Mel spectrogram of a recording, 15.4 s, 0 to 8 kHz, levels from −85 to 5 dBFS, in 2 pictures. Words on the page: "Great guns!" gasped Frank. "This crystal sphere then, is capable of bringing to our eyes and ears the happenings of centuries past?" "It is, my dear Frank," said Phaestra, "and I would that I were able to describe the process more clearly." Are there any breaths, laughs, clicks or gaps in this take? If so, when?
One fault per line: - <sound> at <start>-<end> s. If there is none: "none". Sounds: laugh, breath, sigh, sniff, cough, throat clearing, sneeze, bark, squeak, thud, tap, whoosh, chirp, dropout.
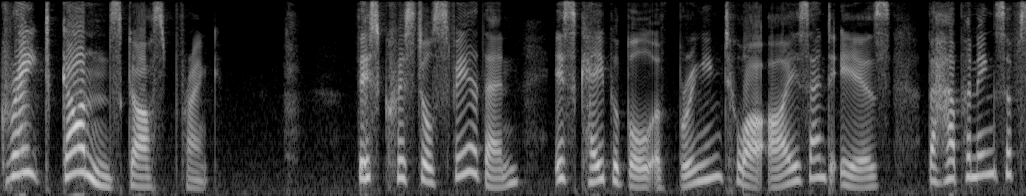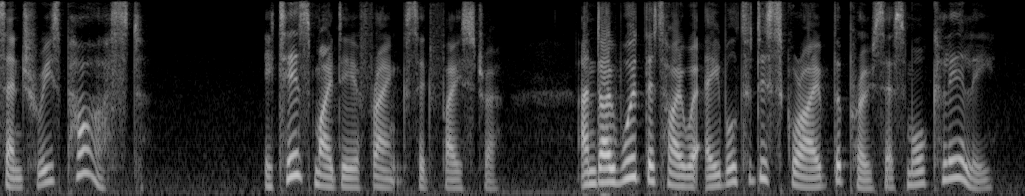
- breath at 2.1-2.3 s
